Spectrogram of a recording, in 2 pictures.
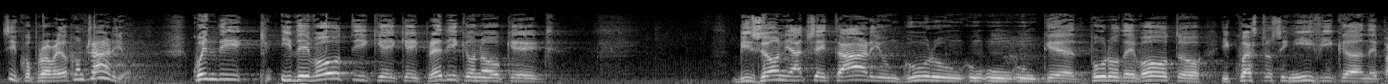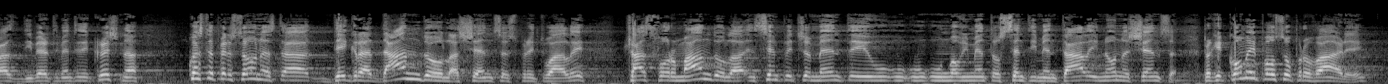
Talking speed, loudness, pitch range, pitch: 110 wpm, -17 LUFS, 155-195 Hz, 175 Hz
